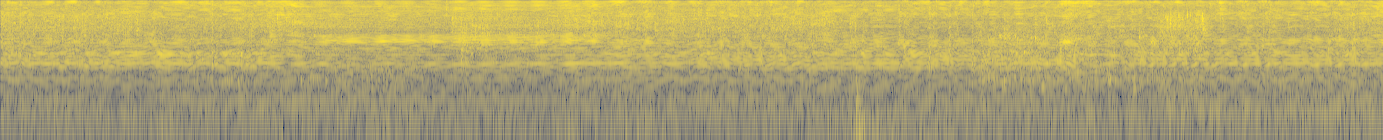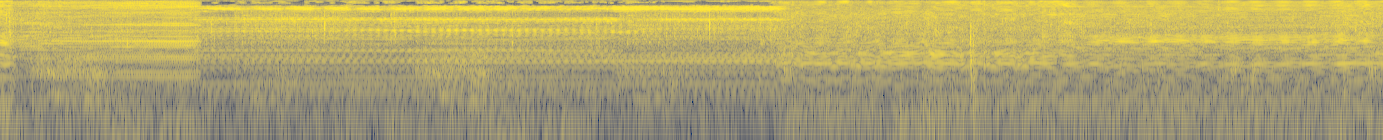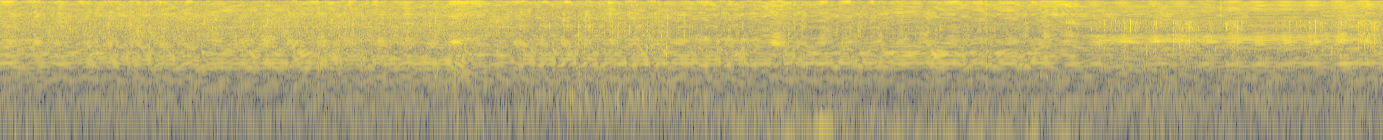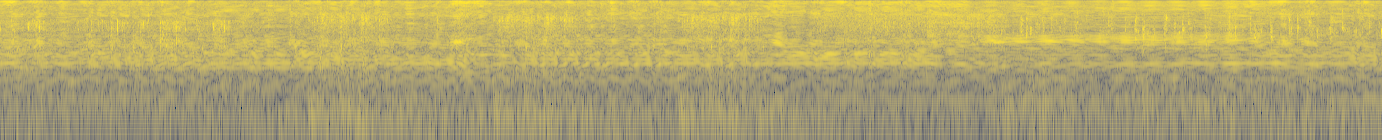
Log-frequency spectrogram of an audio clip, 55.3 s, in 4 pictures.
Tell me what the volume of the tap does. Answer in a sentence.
The volume of the tap stays about the same.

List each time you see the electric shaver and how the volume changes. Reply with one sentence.
You can hear the electric shaver from 0.0 to 55.2 s, at a steady volume.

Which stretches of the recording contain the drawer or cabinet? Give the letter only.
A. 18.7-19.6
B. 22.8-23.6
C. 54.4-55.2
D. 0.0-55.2
B.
